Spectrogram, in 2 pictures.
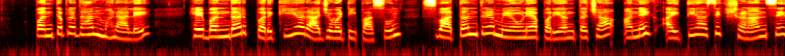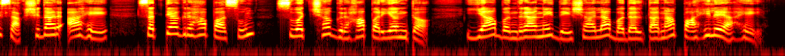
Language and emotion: Marathi, neutral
